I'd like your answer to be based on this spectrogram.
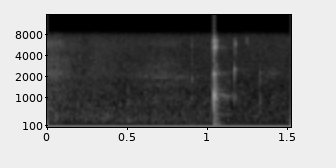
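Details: Hiccups: a single short, sharp hiccup over a quiet, muffled room background.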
